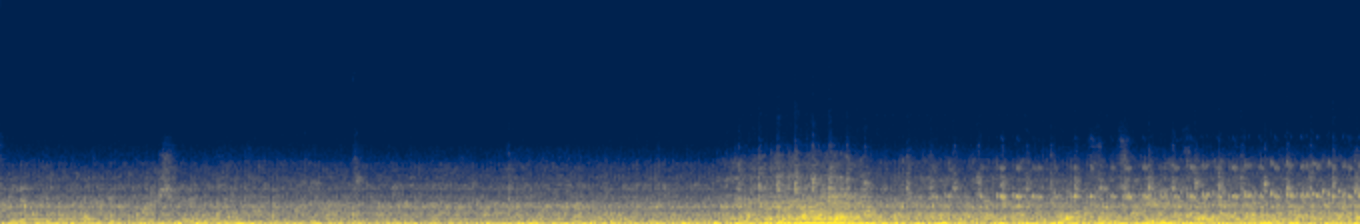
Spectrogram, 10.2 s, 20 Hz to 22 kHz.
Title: Repetitive Clicking Noise In Sync With Engine Speed | GAL WVL358 On Bus Route 486 (2)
